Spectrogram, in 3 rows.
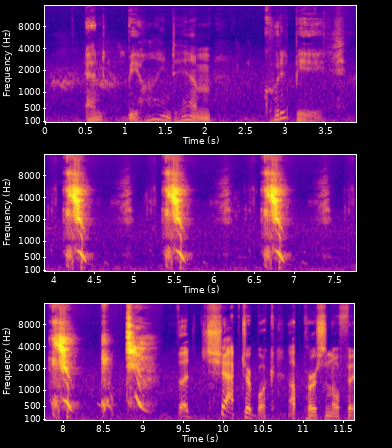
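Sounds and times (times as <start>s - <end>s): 
speech: 0.5s - 4.5s, 9.4s - 11.6s
person sneezing: 3.6s - 9.2s.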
